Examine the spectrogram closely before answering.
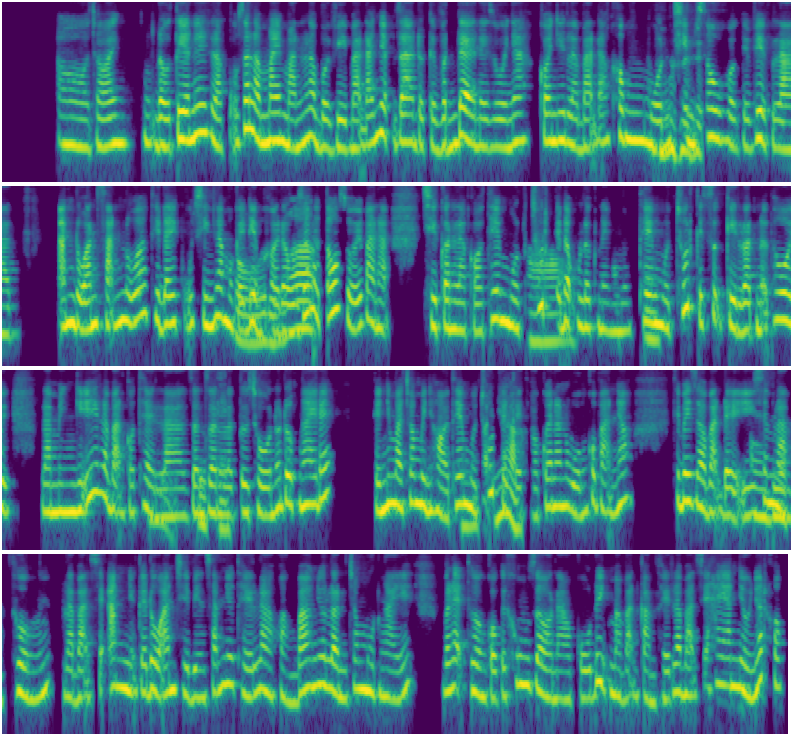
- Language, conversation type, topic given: Vietnamese, advice, Làm thế nào để kiểm soát thói quen ăn đồ ăn chế biến sẵn khi tôi khó từ chối?
- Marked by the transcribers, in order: laugh; tapping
